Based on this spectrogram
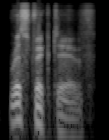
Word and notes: restrictive: British English

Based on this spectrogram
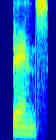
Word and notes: pence: Indian

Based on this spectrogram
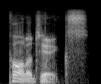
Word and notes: politics: British English

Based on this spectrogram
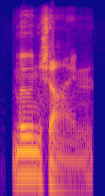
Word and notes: moonshine: British English

